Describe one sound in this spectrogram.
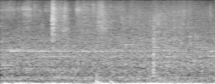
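Playing cards rustle and flick softly between hands.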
